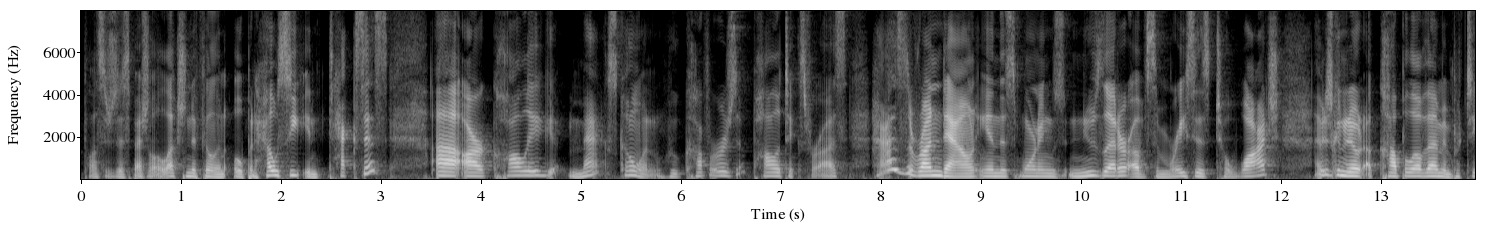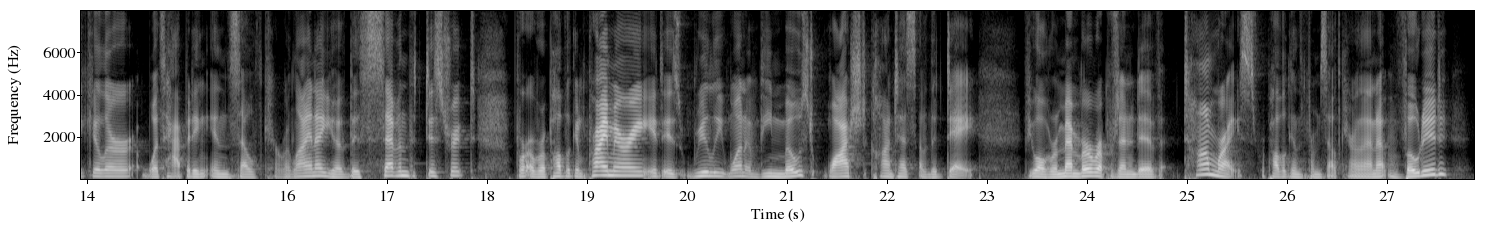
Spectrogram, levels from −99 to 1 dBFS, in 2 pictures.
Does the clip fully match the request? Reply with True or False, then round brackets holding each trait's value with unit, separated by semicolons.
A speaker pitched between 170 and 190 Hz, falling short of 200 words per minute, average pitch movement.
False (155 Hz; 180 wpm; 4.5 semitones)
